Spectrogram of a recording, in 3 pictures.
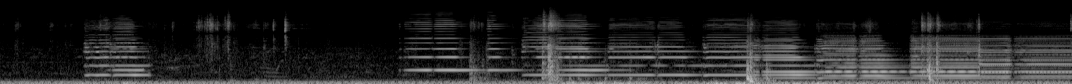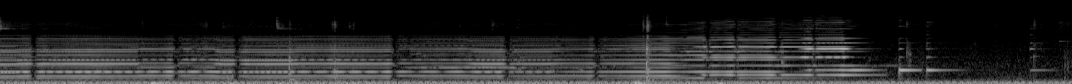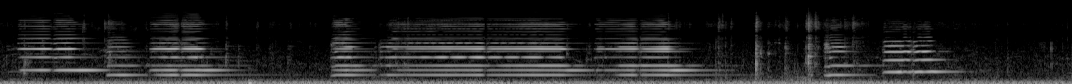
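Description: Fiddle being tuned: open strings bowed two at a time in long, steady double stops, with a few short single notes about a second in and pauses between the held pairs. A steady low hum runs underneath.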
